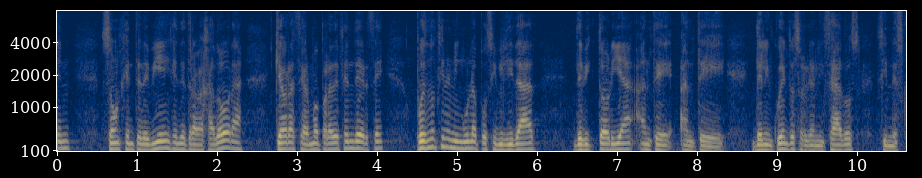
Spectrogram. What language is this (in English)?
Spanish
